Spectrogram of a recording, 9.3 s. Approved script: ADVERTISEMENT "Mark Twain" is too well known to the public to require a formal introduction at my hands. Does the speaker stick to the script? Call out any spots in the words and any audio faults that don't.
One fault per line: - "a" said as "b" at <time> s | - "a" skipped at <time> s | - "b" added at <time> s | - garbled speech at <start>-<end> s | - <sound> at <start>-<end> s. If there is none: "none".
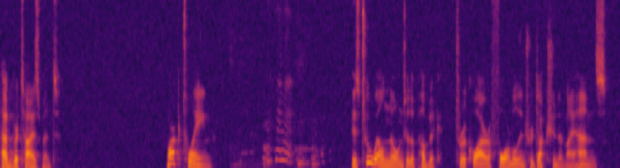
- laugh at 3.4-5.0 s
